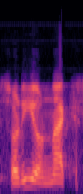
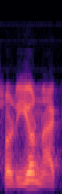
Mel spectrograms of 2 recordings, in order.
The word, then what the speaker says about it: Zorionak: la pronunciación exige que la segunda sílaba tenga la fuerza tónica más importante y la última, una como más débil, Sorionak sería. Y encima decimos Sorionak, encima, que es que ya es el desastre de los desastres, ¿no?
